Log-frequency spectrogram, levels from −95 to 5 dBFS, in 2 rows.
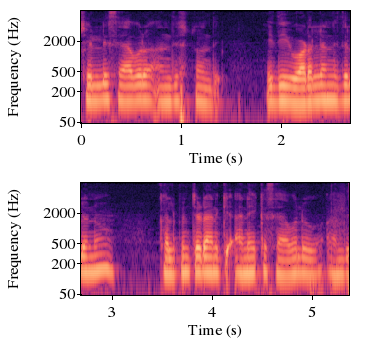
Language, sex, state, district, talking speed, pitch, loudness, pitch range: Telugu, male, Andhra Pradesh, Srikakulam, 125 wpm, 130 Hz, -18 LUFS, 125-140 Hz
